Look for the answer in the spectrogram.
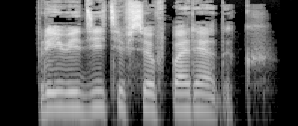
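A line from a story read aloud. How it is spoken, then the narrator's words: Curt clipped speech. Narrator (Russian): отрывисто проговорила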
